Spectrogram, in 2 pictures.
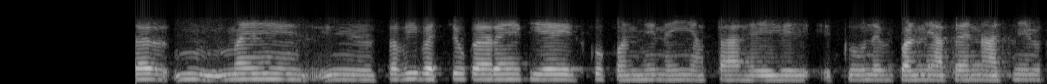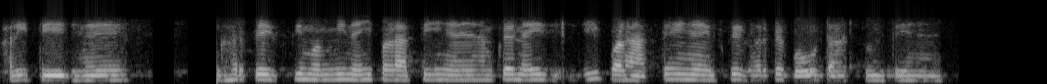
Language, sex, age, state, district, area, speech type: Hindi, female, 30-45, Uttar Pradesh, Varanasi, rural, conversation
